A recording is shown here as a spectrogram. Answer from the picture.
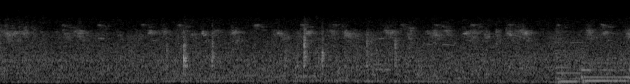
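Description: Small birds chirping repeatedly in the background, with a few faint clicks. Near the end a steady low tone sets in and holds.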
